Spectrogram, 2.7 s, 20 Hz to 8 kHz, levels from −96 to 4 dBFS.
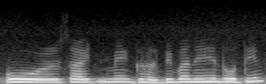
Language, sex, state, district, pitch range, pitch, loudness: Hindi, female, Madhya Pradesh, Bhopal, 250-275 Hz, 265 Hz, -13 LUFS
